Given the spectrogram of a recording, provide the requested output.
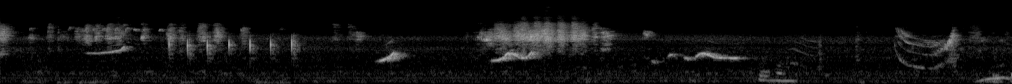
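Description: A pet ring-necked parakeet chatters in a jumble of sharp whistles, chirps and rising and falling syllables, with a bright burst of talking-like squawks midway.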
